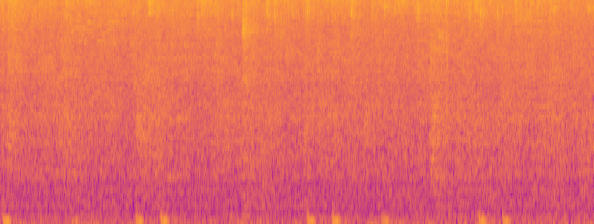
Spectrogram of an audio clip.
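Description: Steady hiss from the recording's background noise. Over it come soft low thumps, several in pairs, about one a second, from a computer mouse being worked on the desk while the list is scrolled.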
